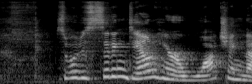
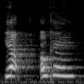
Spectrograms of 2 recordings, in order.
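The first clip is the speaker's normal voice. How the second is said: mock agreement; 10 semitones higher than usual. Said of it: "And I'm like".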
